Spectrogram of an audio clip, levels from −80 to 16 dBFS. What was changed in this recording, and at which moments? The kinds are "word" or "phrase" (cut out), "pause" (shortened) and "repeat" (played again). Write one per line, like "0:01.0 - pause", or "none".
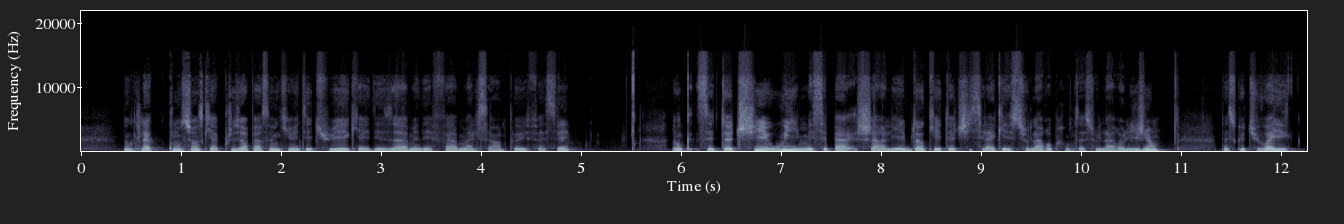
none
